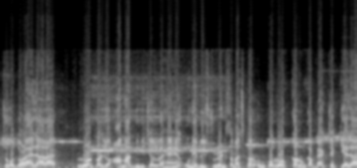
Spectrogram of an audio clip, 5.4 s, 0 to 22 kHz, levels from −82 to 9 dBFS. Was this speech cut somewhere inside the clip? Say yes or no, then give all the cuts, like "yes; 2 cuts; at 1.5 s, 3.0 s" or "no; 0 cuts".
no; 0 cuts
